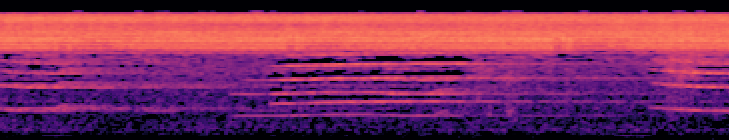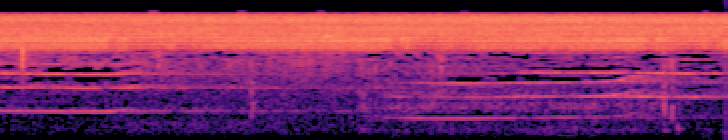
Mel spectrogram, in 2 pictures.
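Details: Indris, the largest lemurs, in Madagascar: several long wailing notes overlap, each a sustained tone gliding slightly up or down, with bright harmonics stacked above, forming a steady chorus over a constant high-pitched hiss of insects.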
